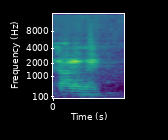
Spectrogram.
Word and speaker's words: Halloween: Feliz Howell. ¿Cómo se dice? – Feliz Halloween.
